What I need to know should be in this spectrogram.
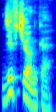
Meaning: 1. girl 2. gal, girl, inexperienced woman
- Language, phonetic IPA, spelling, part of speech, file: Russian, [dʲɪfˈt͡ɕɵnkə], девчонка, noun, Ru-девчонка.ogg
